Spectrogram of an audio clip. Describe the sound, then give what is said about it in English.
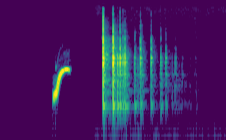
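Dice rolled across a hard surface for one more roll, rolled with advantage: a quick rising plop, then a rattling burst of sharp clicks that bounce, thin out and fade over about a second, with no talking. “Actually, give me one more roll of that.”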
